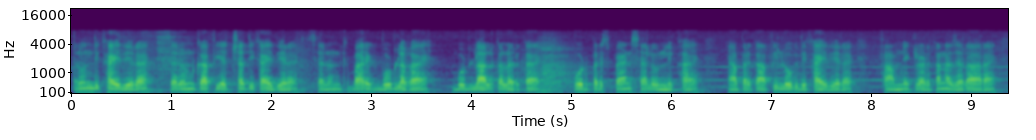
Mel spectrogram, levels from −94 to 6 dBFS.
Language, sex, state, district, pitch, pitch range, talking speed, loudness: Hindi, male, Uttarakhand, Uttarkashi, 115 Hz, 110-125 Hz, 305 wpm, -21 LUFS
